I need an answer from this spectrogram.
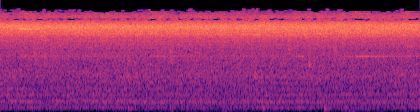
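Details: Short stretch of Japanese honey bees fanning through a hot day, the colony's continuous low buzzing drone steady and unbroken beneath a persistent high whine.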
